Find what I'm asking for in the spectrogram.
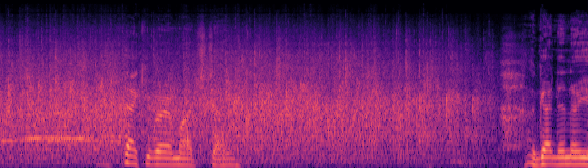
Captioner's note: applause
